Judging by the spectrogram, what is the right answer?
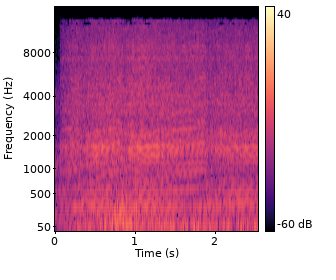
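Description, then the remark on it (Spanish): A modern Formula 1 car's high-pitched racing engine revs steadily and loudly, its harmonic whine holding through the whole short stretch with a slight rise in pitch. “Y este el del nuevo.”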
